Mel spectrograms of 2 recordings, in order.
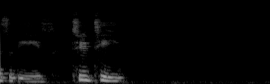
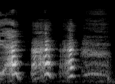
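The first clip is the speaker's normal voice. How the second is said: tearful laugh; 12 semitones higher, 6 dB louder than usual. Real, not acted. Laughing while crying.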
